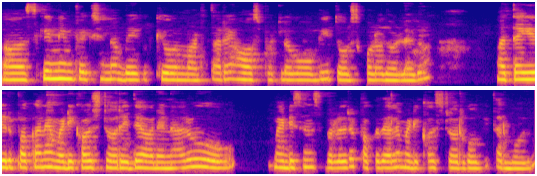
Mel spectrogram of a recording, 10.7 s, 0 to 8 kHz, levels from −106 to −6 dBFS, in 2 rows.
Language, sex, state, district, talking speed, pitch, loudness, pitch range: Kannada, female, Karnataka, Mysore, 140 wpm, 235 Hz, -17 LUFS, 225-250 Hz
